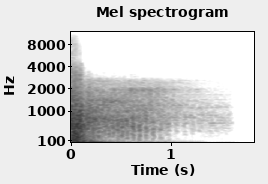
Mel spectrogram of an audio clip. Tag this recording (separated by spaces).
distance loop effect medium gun firing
